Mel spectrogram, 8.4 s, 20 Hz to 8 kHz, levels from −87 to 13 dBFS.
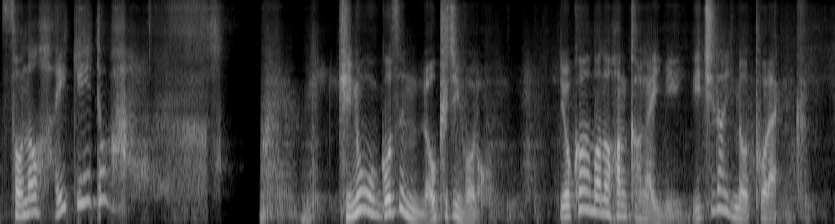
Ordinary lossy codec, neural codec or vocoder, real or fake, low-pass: none; codec, 16 kHz, 0.7 kbps, FocalCodec; fake; none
